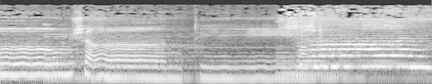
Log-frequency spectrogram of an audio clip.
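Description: Devotional chant music: long held, wavering vocal notes over a steady drone, the melody moving to a new note about a second in and again near three seconds.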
